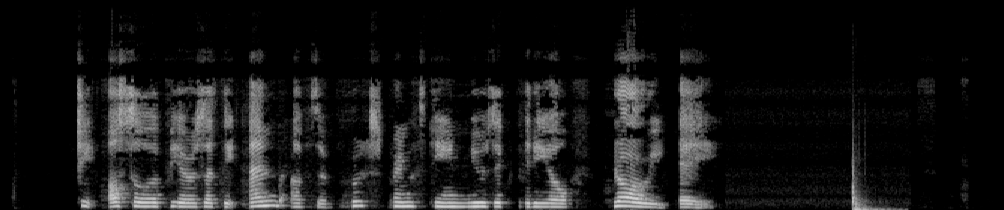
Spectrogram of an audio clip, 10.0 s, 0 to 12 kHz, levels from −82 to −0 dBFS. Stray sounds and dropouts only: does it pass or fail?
fail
